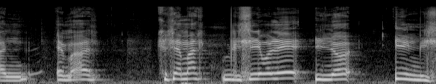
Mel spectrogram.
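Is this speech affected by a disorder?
Yes: Down syndrome; with intellectual disability, age 35.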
